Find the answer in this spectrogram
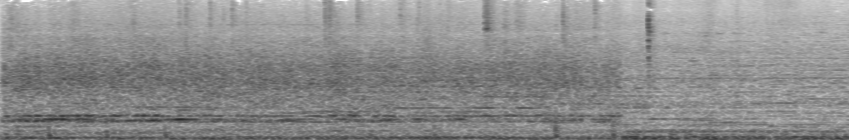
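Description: Running noise inside a moving passenger train: a steady low rumble of the wheels on the track, with a steady hum over it.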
